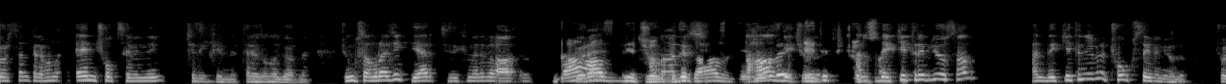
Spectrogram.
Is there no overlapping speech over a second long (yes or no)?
no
